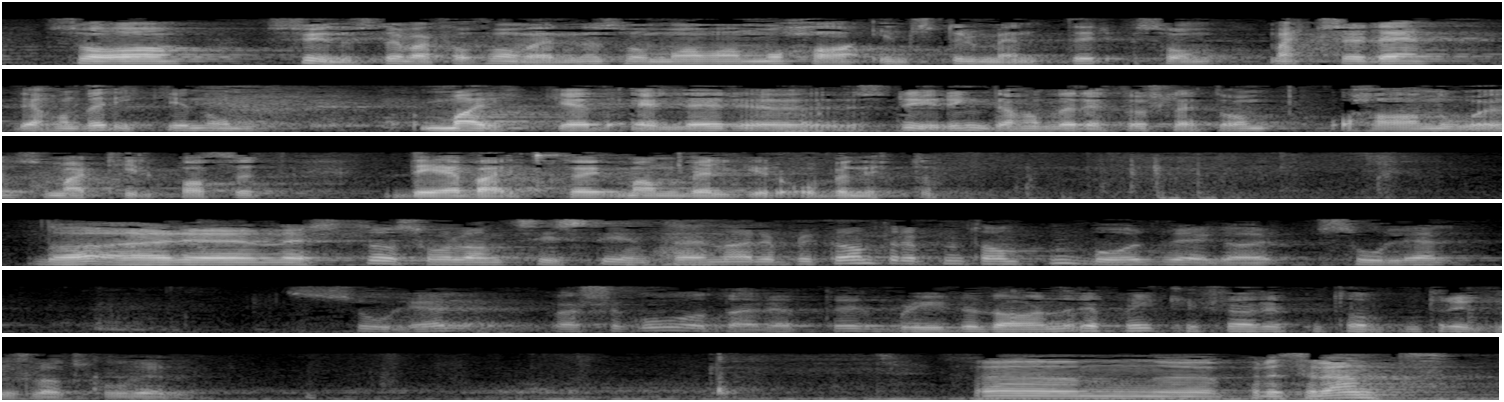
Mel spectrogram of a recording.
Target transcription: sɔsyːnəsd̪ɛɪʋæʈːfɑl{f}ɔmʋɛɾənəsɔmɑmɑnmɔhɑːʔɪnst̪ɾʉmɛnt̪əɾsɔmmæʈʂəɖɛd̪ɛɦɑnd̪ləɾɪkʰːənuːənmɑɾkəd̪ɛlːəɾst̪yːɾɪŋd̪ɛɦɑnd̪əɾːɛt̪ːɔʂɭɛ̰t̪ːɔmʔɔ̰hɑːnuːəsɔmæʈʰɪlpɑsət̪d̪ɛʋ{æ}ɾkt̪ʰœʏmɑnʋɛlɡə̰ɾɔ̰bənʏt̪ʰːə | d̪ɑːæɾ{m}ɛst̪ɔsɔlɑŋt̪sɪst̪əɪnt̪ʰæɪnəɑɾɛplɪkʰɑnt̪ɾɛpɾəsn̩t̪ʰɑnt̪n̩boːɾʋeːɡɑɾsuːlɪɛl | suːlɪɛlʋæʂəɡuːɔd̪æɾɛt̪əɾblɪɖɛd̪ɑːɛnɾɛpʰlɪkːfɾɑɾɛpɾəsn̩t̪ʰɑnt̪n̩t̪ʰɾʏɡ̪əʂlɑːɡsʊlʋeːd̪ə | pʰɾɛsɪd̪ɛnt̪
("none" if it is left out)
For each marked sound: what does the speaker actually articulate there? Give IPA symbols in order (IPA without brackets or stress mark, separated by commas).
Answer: f, æ, n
